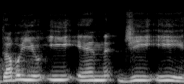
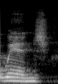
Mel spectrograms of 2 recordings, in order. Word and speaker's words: wenge: Which if ever, I didn't mention it, but it's spelled W E N G E. So a lot of people call it Wenge, but it's not Wenge. It's Wenge.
